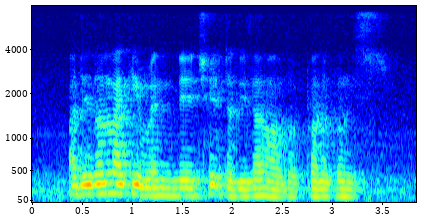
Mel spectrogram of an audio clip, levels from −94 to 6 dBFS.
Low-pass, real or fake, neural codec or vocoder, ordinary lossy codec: 7.2 kHz; fake; vocoder, 22.05 kHz, 80 mel bands, WaveNeXt; none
